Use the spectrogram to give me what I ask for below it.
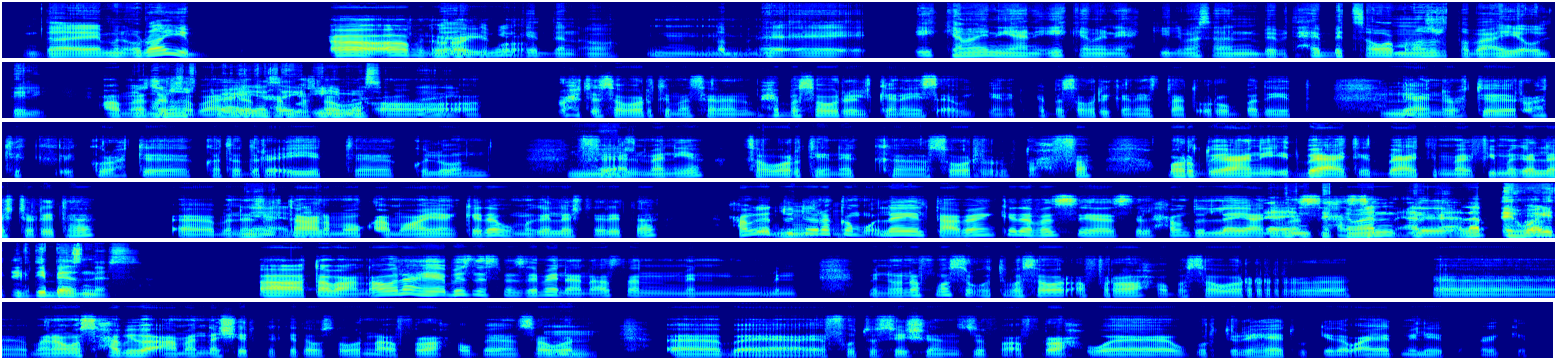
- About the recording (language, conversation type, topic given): Arabic, podcast, إيه هي هوايتك المفضلة وليه؟
- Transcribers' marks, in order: in English: "Business"; in English: "Business"; in English: "Photo Sessions"; in English: "وبورتريهات"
